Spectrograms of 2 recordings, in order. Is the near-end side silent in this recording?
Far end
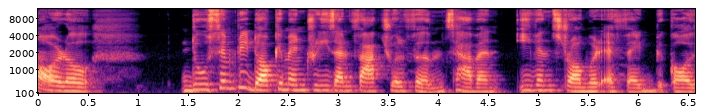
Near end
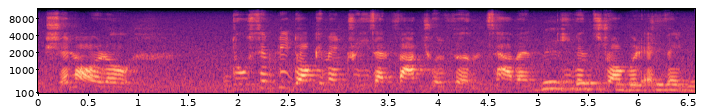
No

